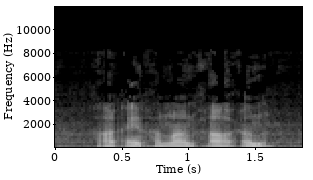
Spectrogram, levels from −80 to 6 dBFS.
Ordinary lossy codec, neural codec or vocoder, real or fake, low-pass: MP3, 32 kbps; autoencoder, 22.05 kHz, a latent of 192 numbers a frame, VITS, trained on many speakers; fake; 9.9 kHz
